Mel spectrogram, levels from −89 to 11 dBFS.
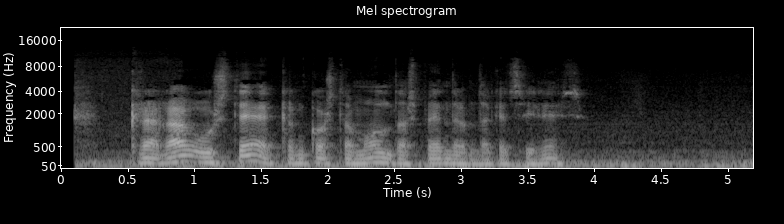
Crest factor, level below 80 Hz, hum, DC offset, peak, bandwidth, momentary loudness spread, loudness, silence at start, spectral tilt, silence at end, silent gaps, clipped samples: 22 dB; -40 dBFS; none; under 0.1%; -8 dBFS; 10 kHz; 19 LU; -29 LUFS; 0.1 s; -6.5 dB/octave; 0 s; none; under 0.1%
